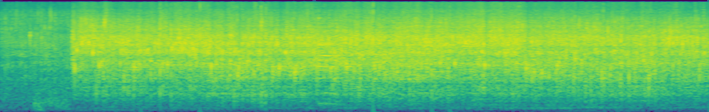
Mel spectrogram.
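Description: Chilies fry in hot oil with curry leaves, a loud, steady sizzle that kicks in abruptly and crackles continuously, up close, with no talking.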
